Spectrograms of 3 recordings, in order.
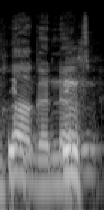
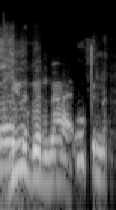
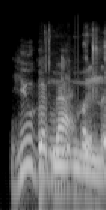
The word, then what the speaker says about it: Huguenots: He talking about some hugger nuts. It's the Huguenot. Huguenots. Say it right.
